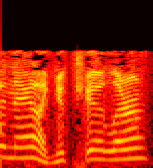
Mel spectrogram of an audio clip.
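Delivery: nuclear said with an extra k sound, nu-kih-lear, slow; wrong nuclear. Shown as a demonstration. Mocking the host's way of saying it, nuclear with an added k. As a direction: squeeze a k into nuclear. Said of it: "putting that extra "k".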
